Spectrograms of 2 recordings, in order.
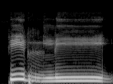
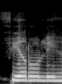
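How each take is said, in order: First: The r runs straight into the l. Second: An extra vowel sounds between r and l. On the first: The speaker calls it right. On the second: The speaker calls it wrong.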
